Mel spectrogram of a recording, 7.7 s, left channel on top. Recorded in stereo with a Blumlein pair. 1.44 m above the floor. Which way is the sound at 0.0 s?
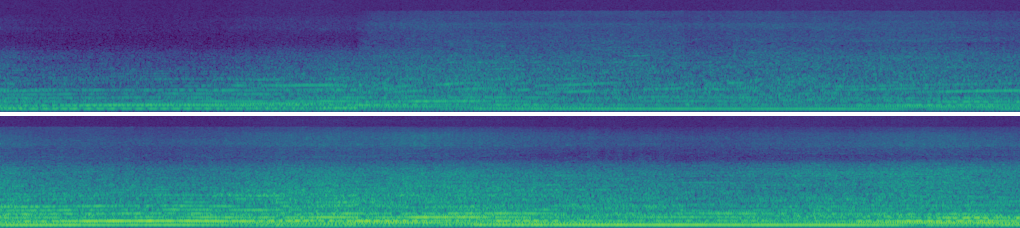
35° right.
